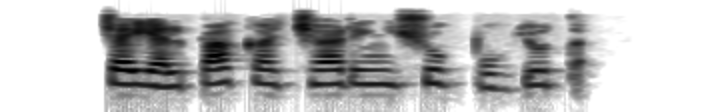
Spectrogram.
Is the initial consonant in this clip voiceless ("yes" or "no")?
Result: yes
